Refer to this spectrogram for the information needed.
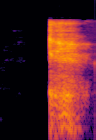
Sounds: Throat clearing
